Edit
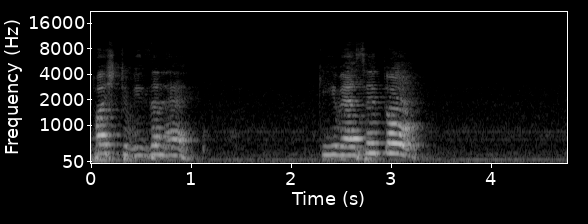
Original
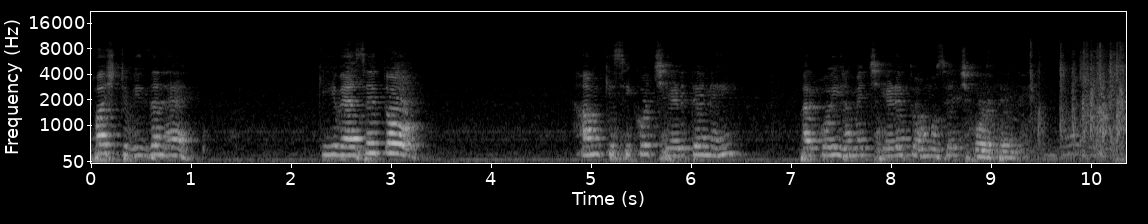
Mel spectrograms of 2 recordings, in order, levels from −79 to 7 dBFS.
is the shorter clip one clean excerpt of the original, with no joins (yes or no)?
yes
